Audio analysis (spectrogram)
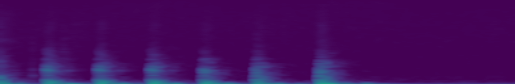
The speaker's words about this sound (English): Knocking on wood right there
